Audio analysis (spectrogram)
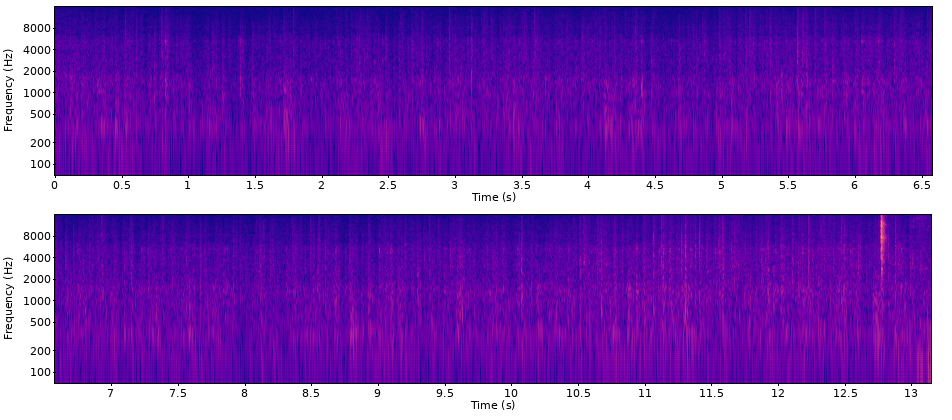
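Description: Steady, consistent rain falls in a soft, continuous patter on surfaces, faint and even throughout, with one brief sharp tap near the end.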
